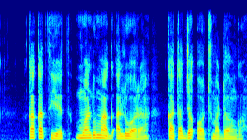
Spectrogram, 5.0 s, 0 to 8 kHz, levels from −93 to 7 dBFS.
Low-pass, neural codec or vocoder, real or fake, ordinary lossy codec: 7.2 kHz; none; real; none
